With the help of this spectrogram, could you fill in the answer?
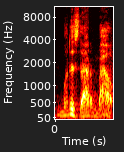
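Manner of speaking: very soft, voiceless audience aside; hushed imitation of confusion; baffled murmur. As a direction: whisper it as a puzzled onlooker. Imitates puzzled audience reaction.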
